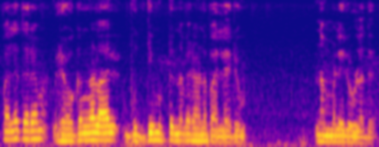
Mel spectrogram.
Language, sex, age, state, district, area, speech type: Malayalam, male, 18-30, Kerala, Kozhikode, rural, spontaneous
